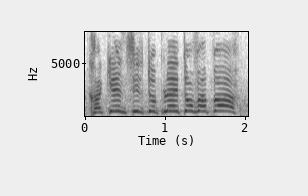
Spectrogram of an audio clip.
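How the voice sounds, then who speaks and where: Very high earnest boy hero. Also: a little slow, background noise. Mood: polite, pleading. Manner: earnest, pleading. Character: nine-year-old boy hero, earnest, polite, kind. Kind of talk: children's cartoon acting. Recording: music behind the voice.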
